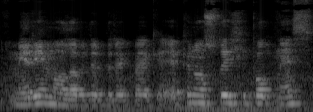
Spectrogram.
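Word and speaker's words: Mérimée: İki Kayın Havarisi, Aristoteles, Atinalıların Devleti, Prosper Merime, Carmen. Merime diye okunduğunda Merim. Merim olabilir direkt belki.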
